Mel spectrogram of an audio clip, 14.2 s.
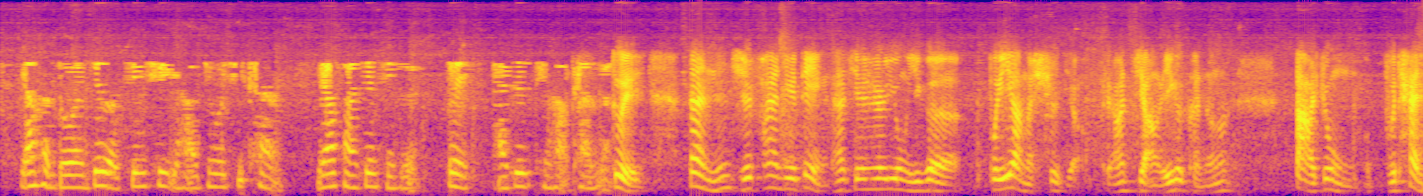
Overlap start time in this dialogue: none

